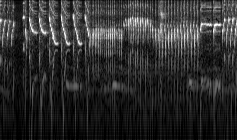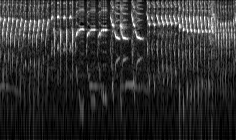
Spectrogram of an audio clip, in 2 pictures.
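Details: Long unbroken song from a panda canary singing in rolling style: alternating rapid trills, sharply bent whistles and high buzzy runs, each phrase lasting one to two seconds.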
